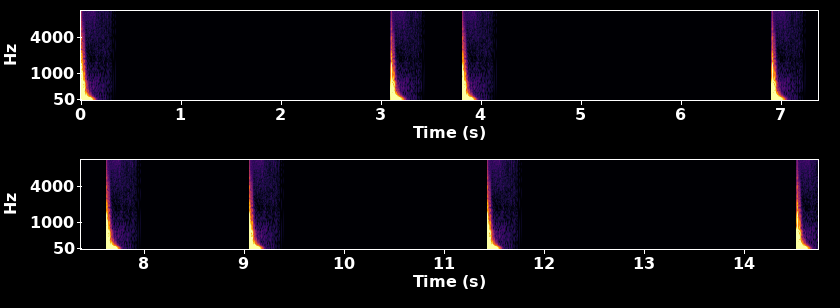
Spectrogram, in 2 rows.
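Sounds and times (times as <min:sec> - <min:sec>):
kick drum: 0:06.9 - 0:07.8, 0:14.5 - 0:14.7.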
